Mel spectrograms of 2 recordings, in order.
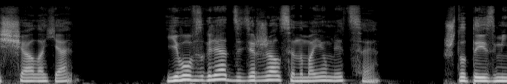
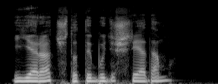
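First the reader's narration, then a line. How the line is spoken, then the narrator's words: Quiet speech. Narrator (Russian): сказал тихо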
